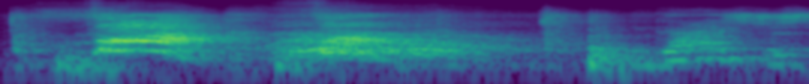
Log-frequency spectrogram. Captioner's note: audience gasps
